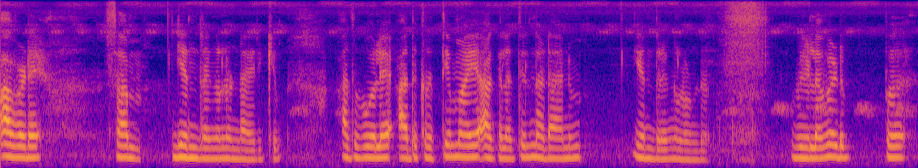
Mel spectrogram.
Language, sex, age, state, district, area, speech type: Malayalam, female, 45-60, Kerala, Palakkad, rural, spontaneous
